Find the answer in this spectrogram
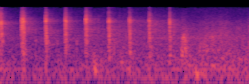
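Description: A quick, even run of about ten light, sharp clicks, about five a second, growing fainter near the end.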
